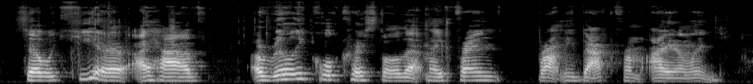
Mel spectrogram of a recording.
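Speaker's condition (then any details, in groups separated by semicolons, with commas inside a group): Cerebral palsy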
